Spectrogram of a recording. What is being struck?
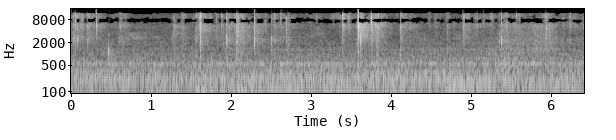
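Bar of soap cut with a small knife.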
